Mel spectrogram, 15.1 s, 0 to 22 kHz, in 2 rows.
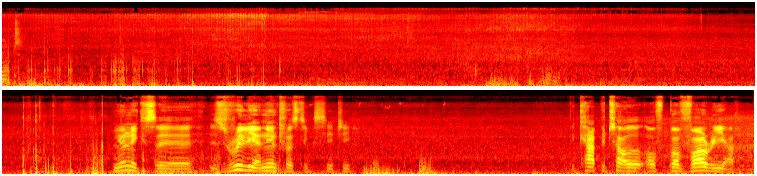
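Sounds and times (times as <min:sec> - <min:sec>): wind on microphone: 0:00.0 - 0:06.8, 0:07.7 - 0:14.0
distant road traffic: 0:00.0 - 0:15.0.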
